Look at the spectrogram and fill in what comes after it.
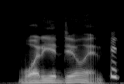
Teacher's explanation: the U gets shortened to yah.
